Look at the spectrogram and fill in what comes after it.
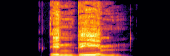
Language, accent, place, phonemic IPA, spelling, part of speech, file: German, Germany, Berlin, /ɪnˈdeːm/, indem, conjunction, De-indem.ogg
- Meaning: 1. by (indicates a means) 2. while, at the time that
